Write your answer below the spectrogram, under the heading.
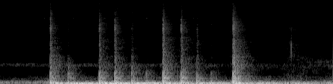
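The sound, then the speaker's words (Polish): Knocking on a door: a series of sharp, fairly loud raps in irregular quick groups, with several distinct hits and no voices. “Ktoś puka?”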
